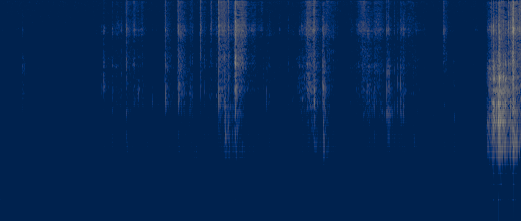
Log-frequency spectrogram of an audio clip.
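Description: Faint, scattered rustles, scrapes and light taps of a black cardboard box and its card insert tray being handled, starting about a second in.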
